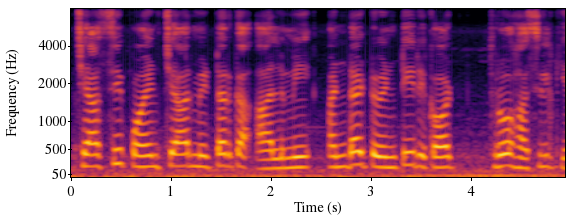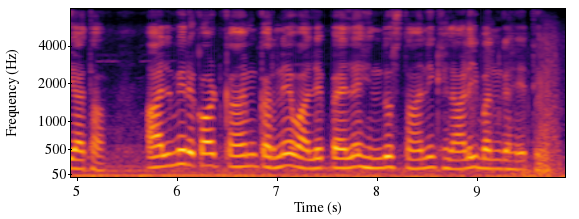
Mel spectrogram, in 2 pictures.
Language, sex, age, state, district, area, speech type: Urdu, male, 60+, Maharashtra, Nashik, rural, spontaneous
